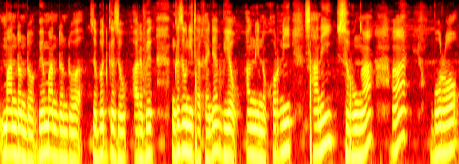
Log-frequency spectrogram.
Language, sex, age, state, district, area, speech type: Bodo, male, 45-60, Assam, Chirang, urban, spontaneous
